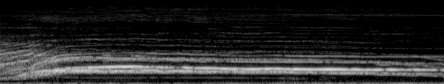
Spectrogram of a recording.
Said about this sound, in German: Ja, genau, es heißt heulen. Wolfsgeheul ist aber nichts Trauriges. Nein, sie machen damit nur klar, wir gehören zusammen. Das hier ist unser Revier, unsere Gegend zum Jagen und Leben. Andere Wölfe können das bis zu 10 Kilometer weit hören.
